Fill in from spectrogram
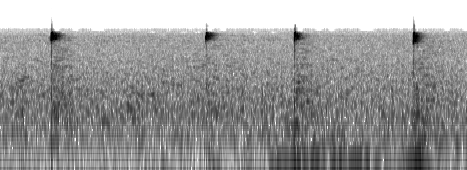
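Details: A female northern cardinal at a bird feeder at dinnertime in the evening, crest raised and seemingly on edge, gives four sharp, high, metallic chips spaced unevenly about a second apart against a quiet background.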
